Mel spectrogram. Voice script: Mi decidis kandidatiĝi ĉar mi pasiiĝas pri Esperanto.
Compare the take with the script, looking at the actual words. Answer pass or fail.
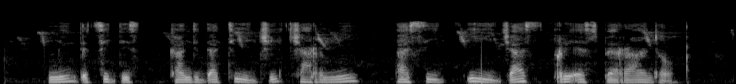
pass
